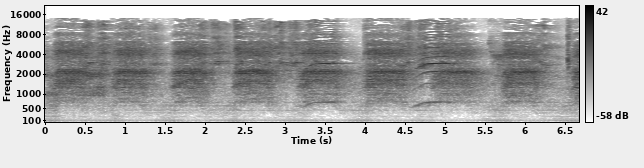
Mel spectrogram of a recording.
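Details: Caged breeding pair of chattering lories giving loud, harsh, drawn-out screeches, about one every second and a half, some with a short upward whistled slur, over a steady low electrical hum.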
